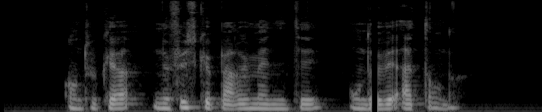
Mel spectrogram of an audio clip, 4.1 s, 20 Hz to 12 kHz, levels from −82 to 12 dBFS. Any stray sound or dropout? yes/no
yes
